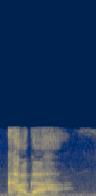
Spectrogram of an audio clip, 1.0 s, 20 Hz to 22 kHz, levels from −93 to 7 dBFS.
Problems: constant background noise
